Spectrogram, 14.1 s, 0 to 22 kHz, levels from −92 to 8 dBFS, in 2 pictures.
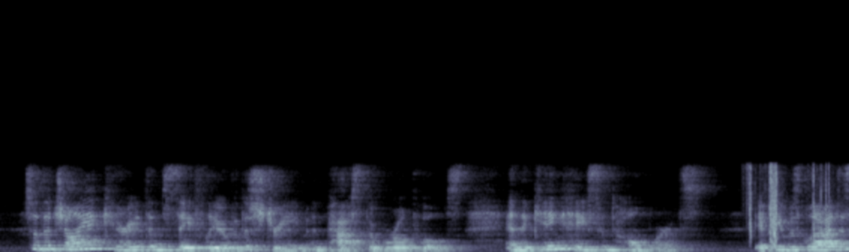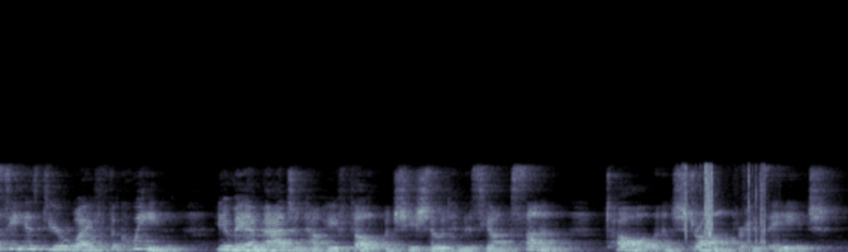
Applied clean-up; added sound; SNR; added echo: none; Packing tape, duct tape; 10 dB; reverberation time 0.7 s.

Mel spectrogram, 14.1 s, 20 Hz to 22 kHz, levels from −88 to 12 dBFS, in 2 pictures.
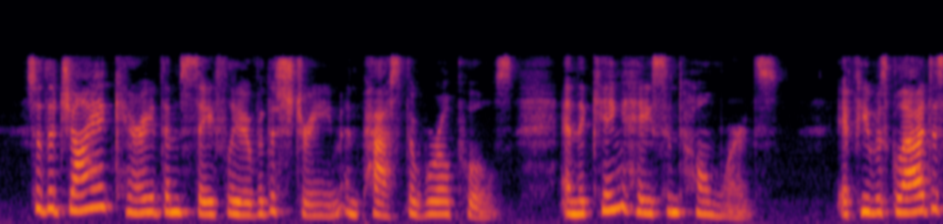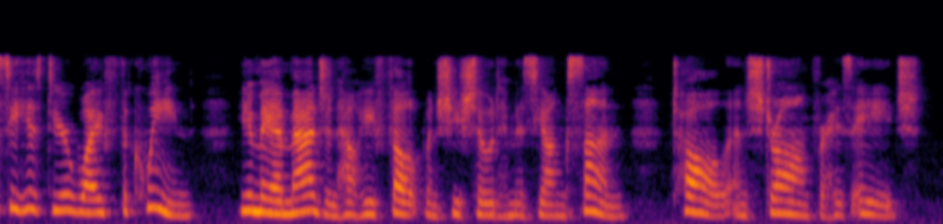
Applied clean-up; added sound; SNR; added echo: none; none; none; none.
